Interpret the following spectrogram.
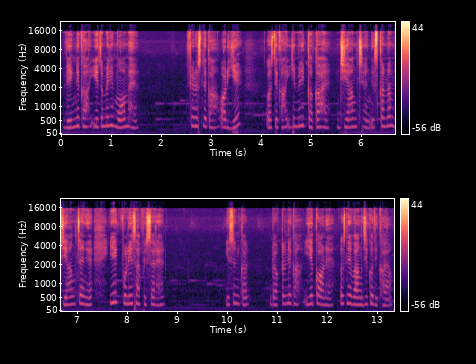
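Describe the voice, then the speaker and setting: A woman's voice: high voice, steady tone, moderate pace, soft background music. A woman narrating a romance fanfiction story, reading every character's lines herself in a lightly dramatic voice.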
